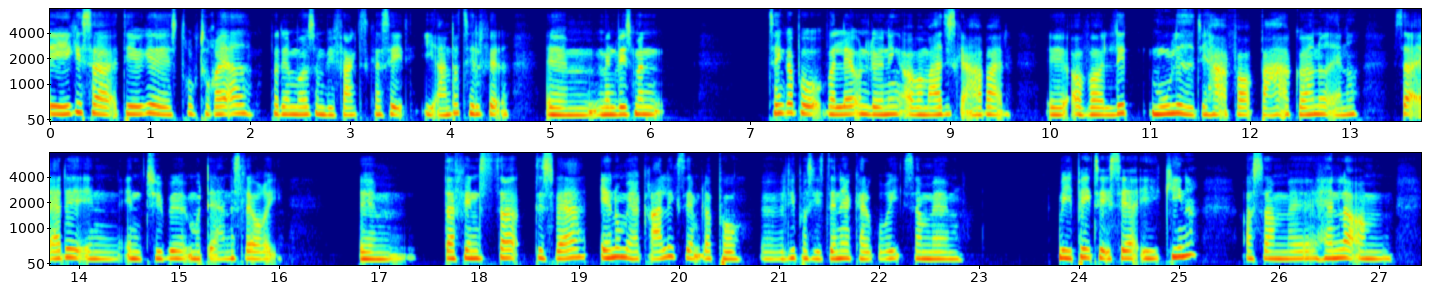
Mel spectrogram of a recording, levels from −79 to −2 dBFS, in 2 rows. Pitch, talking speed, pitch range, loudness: 195 Hz, 190 wpm, 185-210 Hz, -24 LUFS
